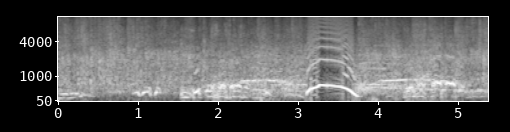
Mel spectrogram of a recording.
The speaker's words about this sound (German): Applaus.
